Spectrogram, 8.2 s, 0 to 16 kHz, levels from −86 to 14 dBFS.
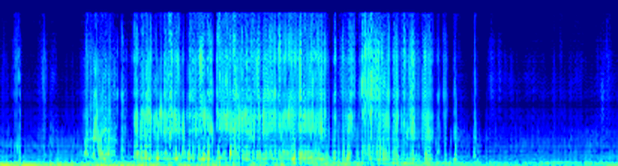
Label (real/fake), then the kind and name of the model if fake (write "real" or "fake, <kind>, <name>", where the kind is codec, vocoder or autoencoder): fake, vocoder, BigVGAN v2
